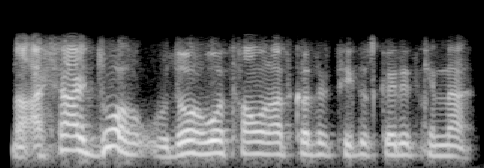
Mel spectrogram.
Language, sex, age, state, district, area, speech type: Kashmiri, male, 30-45, Jammu and Kashmir, Bandipora, rural, conversation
